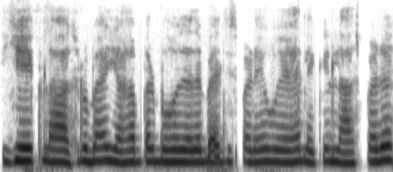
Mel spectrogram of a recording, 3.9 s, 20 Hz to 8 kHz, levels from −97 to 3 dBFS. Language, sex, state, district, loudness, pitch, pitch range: Hindi, male, Delhi, New Delhi, -16 LUFS, 210 Hz, 205-220 Hz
